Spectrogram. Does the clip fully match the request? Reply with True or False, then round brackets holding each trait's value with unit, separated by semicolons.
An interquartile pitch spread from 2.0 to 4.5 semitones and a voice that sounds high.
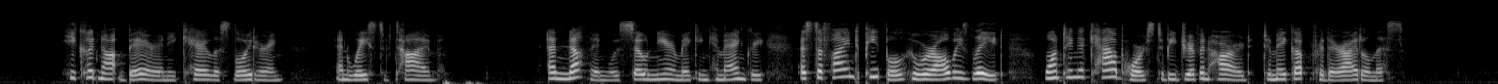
True (4.2 semitones; 230 Hz)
